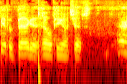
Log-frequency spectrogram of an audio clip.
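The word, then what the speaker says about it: jalapeño: Pick me up a bag of jalapeno chips. All right. Jalapeno? What flavor is that? Ricky J silent saying the J is like an H. Ricky Jalapino not gelato.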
